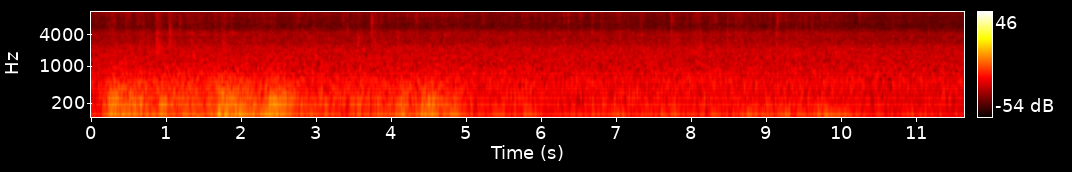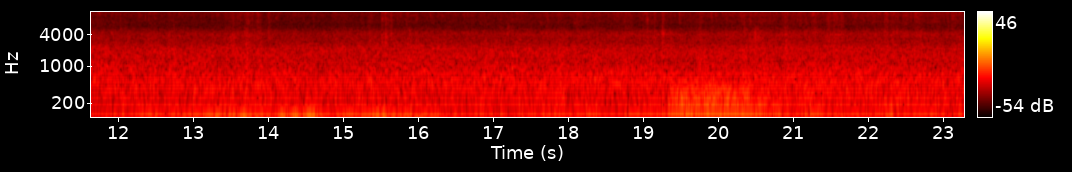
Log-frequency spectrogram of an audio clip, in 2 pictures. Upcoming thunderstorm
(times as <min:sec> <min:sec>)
0:00.1 0:05.5, 0:19.4 0:22.7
